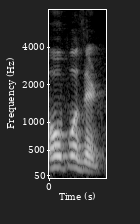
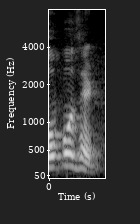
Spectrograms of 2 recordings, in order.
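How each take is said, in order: First: The word begins with an o vowel sound. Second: The same.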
